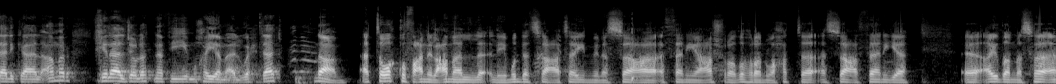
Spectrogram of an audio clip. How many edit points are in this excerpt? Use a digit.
0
